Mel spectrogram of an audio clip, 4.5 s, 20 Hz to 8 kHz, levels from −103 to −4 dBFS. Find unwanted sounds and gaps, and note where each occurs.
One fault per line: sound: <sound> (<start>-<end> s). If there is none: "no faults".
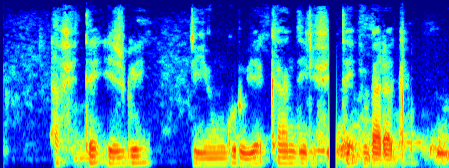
sound: dropout (3.3-3.4 s)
